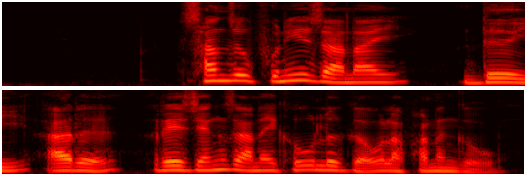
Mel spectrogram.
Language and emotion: Bodo, neutral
